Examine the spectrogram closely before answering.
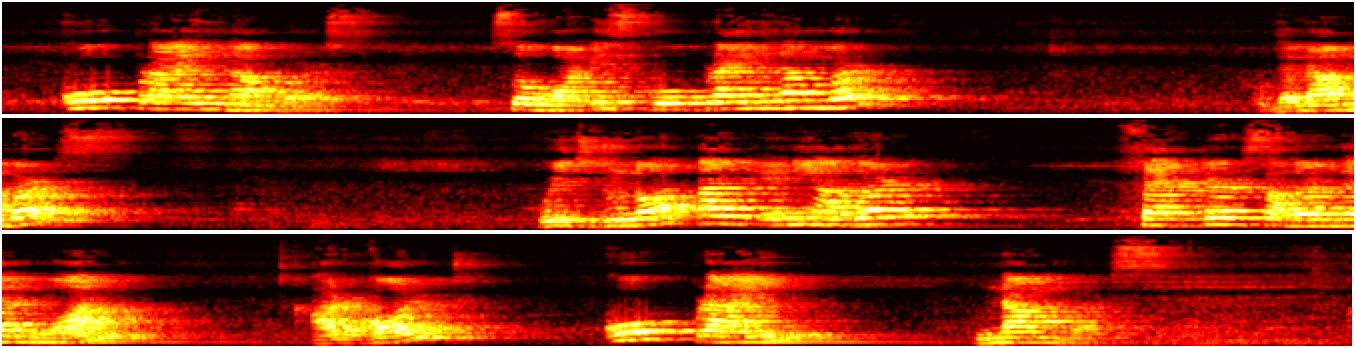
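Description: A man speaks clearly and slowly, as if teaching, close by.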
